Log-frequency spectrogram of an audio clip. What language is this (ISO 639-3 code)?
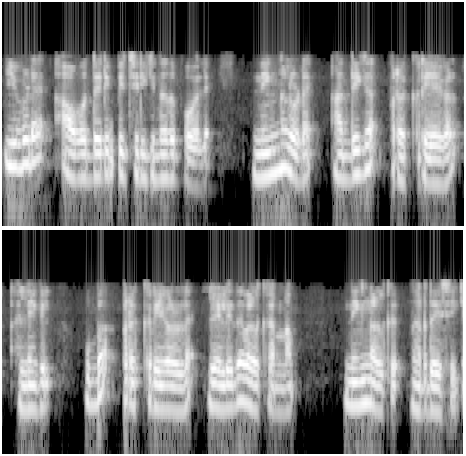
mal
